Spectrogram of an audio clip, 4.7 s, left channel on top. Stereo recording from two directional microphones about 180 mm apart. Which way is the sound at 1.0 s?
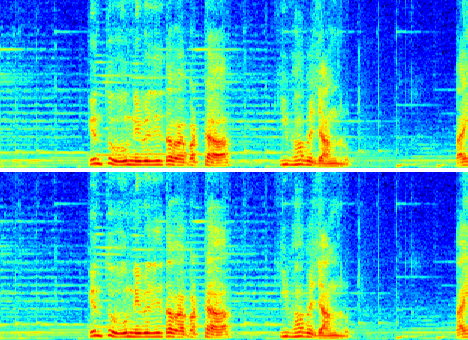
20° left (ahead or behind).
